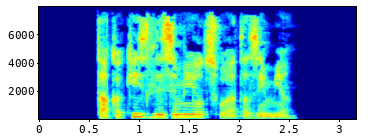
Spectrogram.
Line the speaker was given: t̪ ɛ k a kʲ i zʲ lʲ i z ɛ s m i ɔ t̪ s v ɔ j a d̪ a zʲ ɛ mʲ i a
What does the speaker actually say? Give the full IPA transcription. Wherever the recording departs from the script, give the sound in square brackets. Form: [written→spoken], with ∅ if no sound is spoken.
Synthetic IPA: t̪ [ɛ→a] k a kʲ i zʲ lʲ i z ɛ [s→∅] m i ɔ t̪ s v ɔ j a [d̪→t̪] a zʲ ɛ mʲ [i→j] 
